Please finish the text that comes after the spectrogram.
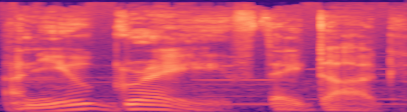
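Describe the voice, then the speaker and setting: An actor playing a sly theatrical schemer in a video game, teasing and lilting as if reciting dark verse. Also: male voice, rumbling low, huge pitch swings, slow, vocal fry, over music, full character voice. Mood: mock ominous. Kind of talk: video game character acting.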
